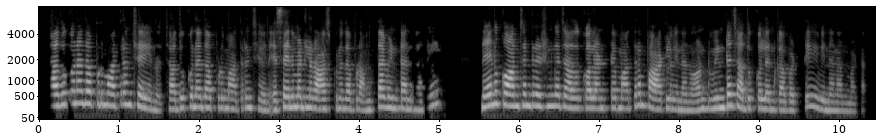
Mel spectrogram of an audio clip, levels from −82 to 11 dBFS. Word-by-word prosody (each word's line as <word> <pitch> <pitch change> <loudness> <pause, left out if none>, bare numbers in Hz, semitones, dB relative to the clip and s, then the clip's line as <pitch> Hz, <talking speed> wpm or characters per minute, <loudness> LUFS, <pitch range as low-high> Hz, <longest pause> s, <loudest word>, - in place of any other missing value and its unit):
చదువుకునేటప్పుడు 315 +2 +2
మాత్రం 290 +2 +1
చేయను. 215 -8 0
చదువుకునేటప్పుడు 230 +1 -1
మాత్రం 215 +3 -4
చేయను. 185 -3 -6
అసైన్‌మెంట్లు 245 +2 +2
రాసుకునేదప్పుడు 210 -1 -2
అంతా 195 +6 +1
వింటాను 220 -2 -1
గానీ, 220 +10 -7 0.6
నేను 280 +4 +5
కాన్సంట్రేషన్‌గా 270 -1 +4
చదువుకోవాలంటే 225 0 -1
మాత్రం 265 +7 -2
పాటలు 215 0 +1
వినను. 185 -2 -4
అంటే 215 0 -3
వింటే 230 +5 +4
చదువుకోలేను 220 -3 -2
కాబట్టి 185 +5 -6 0.2
వినననమాట. 170 -4 -7
225 Hz, 125 wpm, -23 LUFS, 205-265 Hz, 0.6 s, నేను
